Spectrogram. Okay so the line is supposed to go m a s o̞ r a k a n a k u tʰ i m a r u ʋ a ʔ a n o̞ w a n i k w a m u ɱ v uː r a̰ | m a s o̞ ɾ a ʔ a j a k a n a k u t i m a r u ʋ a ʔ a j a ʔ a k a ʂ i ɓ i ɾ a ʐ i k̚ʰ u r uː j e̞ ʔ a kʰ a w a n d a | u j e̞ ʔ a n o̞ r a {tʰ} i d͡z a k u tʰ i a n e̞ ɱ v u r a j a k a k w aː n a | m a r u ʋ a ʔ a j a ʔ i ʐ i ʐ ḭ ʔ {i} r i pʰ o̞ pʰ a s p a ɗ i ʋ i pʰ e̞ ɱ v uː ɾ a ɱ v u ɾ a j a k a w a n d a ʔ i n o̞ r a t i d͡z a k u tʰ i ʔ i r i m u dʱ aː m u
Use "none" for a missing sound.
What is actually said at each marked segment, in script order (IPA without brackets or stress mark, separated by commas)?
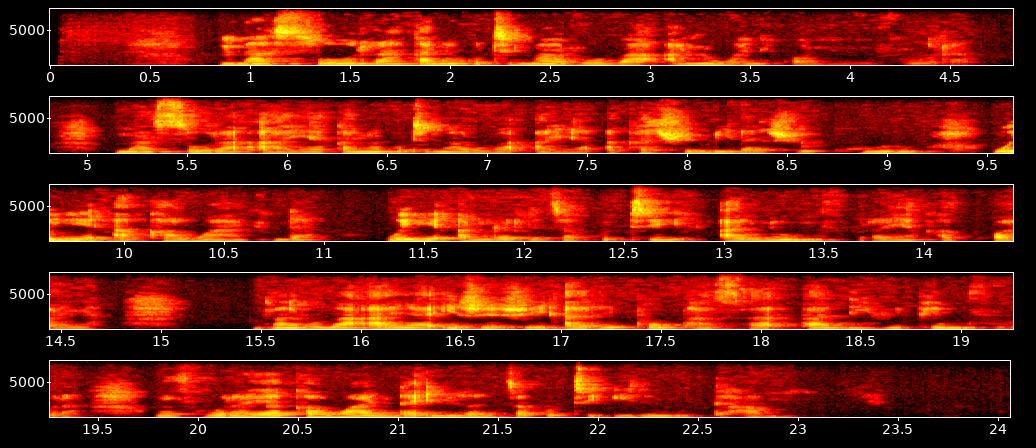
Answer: t, a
